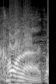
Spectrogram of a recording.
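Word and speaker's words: Carnac: Do we agree it's Karnak? Okay. I just want to put an extra R in there. The great Karnak. Okay. For those of you who remember the great Karnak, you remember the joke.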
